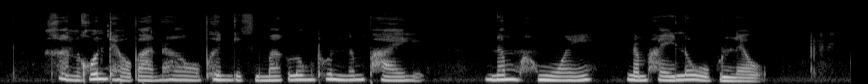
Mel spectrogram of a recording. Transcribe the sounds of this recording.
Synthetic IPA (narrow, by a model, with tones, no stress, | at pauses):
kʰa˧˨nkʰo˧˥˨nt̪ʰɛ˧˩wbaː˧˩˨nha˧˥˨wpʰɤ˧˥˨nka˧˩si˧˦ma˧˨k̚lo˧˥˨ŋt̪ʰu˧˥˨nːa˧˥˨mpʰa˧˦j | na˧˥˨mhu˧˩əj | na˧˥˨mha˧˩jloː˧˨bu˧˨nlɛː˧˨w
